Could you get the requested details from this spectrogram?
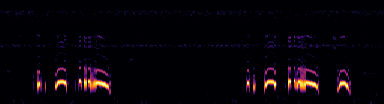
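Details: Spotted dove cooing in the style meant to stir a bird: two matching phrases about three seconds apart, each with quick clipped notes, an arched coo and a drawn, downward-sliding coo.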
